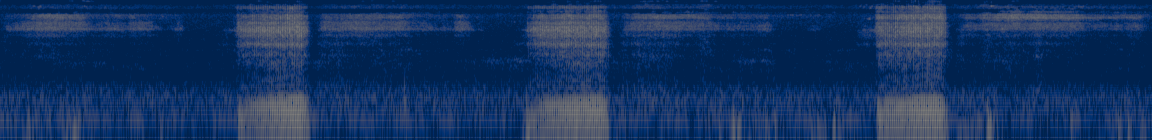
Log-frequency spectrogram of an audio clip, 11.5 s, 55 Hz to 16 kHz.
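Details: Sleeping foster rescue dog Astrid, recorded Dec 13 2022: three loud, low, rattling snores about 3 seconds apart, roughly 20/min, with quieter breathing between; ordinary dog snoring.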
